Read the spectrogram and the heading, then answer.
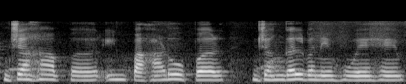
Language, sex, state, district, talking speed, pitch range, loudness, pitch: Hindi, female, Madhya Pradesh, Dhar, 135 wpm, 200-220 Hz, -15 LUFS, 205 Hz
